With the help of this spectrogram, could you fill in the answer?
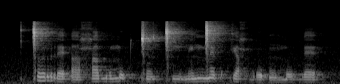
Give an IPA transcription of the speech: ǀɤ˦rɛ˨ʔa˨ ħa˦bo˦mo˦pǀõ˨˦ ǀʰi˨mẽ˦ŋ͡ǀɛ˦p kɛ˨ħbo˨ʔõ˨mo˦ bɛ˦

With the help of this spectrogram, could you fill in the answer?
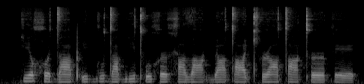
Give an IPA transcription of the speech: ki χʷeda pʼiɡu dabitʼuxə˞ xiðˤa ɡ͡betˤu cʰə˞tˤi kʼə˞ke

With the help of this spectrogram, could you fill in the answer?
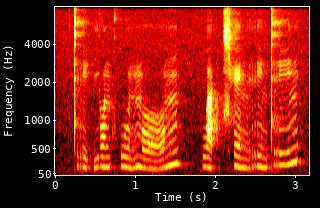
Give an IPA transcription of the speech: tri˨˩ʔjo˧n kʰwu˩˦nmoː˩˦ŋ | kwa˨˩k̚t͡ɕʰe˨˩nri˨˩n tri˦˥n

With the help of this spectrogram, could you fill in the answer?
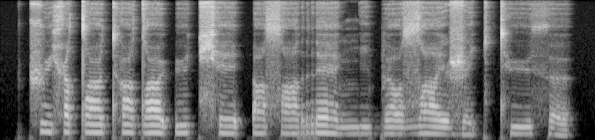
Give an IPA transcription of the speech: ʈ͡ʂyxʲətˤytʰu dˤyʔyt͡ɕʰe ʔəsˤarɛ ŋibœ zˤe ʐectʰyθœ

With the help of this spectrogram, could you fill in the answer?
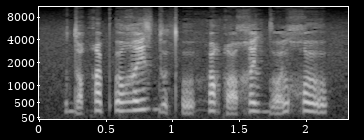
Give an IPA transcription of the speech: do̰qepʼoʁiz do̰tʼo̰ hoqo̰χild̪ɔ̰l χo

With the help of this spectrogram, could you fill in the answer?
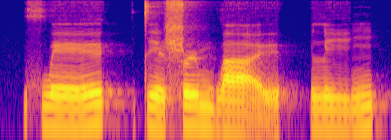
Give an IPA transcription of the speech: xwe˨˦ɪ̯ | t̪i˥˨ ʂɻ̩˦mwa̰˨˩ɪ̯ | li˨˦ŋ

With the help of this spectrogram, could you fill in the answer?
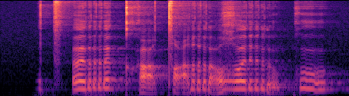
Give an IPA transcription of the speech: t͡sʼərə kʰṵtˤɑ̰ rɔ̰ʁʷirṵku

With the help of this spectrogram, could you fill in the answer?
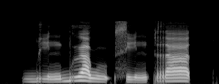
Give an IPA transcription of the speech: bi˩˦n bɯ˥˩a̯wu˨˩ʔsi˩˦n pra˥˩t̚

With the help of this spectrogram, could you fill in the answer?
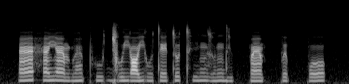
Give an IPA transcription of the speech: æ̃hæ̃ jæ̃bæ̤ pʰṳɡ͡ǀu jɒjo̤tetu tʰi̤nzo̤ndi̤pːæ̃ pːepːo

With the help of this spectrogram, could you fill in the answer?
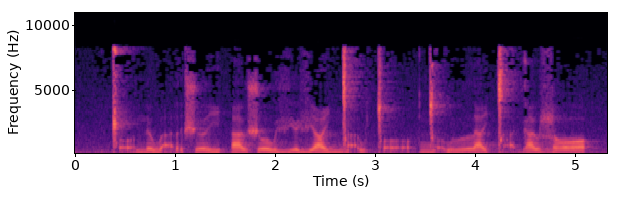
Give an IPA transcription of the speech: ǁɔ̰ nɵwa̰rʃɵi̯ | au̯ʃow vʲə˞vʲɑi̯ ŋ͡ǀa̰wǀɔ̰ | ŋ͡ǀɔ̰wlːai̯ ɡ͡ǀa̰ɡau̯ɮɔ

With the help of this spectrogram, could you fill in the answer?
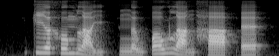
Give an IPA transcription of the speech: ki˧ə̯ho˧mla˨˩˨j | ŋə˨˩˨w ʔɔ˧˥wla˨˩˨nhaː˨˩p̚ ʔɛ˧

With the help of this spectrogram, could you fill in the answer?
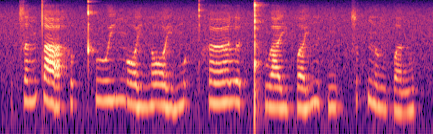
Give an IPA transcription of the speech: t͡sɐ˨˥ŋt̪aː˨˩hʊ˨k̚t̪ʰuː˨˧j ŋɔː˨˩j n̪ɔː˨˩jmʊ˨˥k̚pʰœː˨˧lɵ˨t̚ kʷʰaː˨jpɐ˨˥j n̪ɪ˨k̚ŋɪ˨˥k̚sʊ˥k̚ n̪ʊ˨ŋpɐ˨˧ŋ

